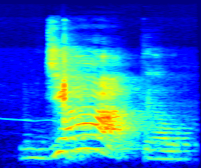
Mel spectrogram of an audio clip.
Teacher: слово в якому яке починається на перший звук це слово дятел звук перший д - м'якенький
